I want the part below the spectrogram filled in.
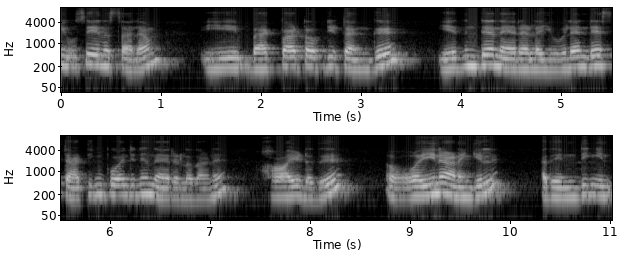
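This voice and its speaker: Her voice is warm and fairly low, captured in lo-fi sound. She teaches the pronunciation of Arabic letters for reciting the Quran, an explanatory lesson in which she repeats things patiently and checks with her audience.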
